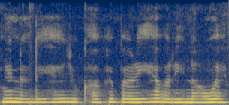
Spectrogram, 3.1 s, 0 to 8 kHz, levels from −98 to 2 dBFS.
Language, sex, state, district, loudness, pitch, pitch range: Hindi, female, Bihar, Sitamarhi, -12 LUFS, 245 Hz, 240-260 Hz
